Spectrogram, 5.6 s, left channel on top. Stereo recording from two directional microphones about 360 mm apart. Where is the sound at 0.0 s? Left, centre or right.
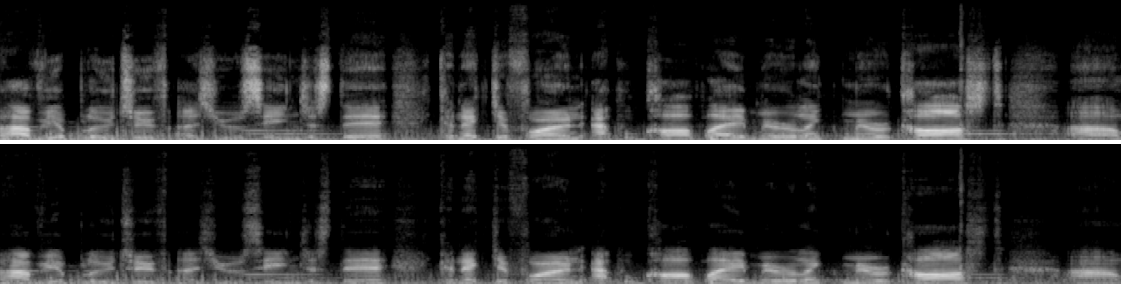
Centre.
